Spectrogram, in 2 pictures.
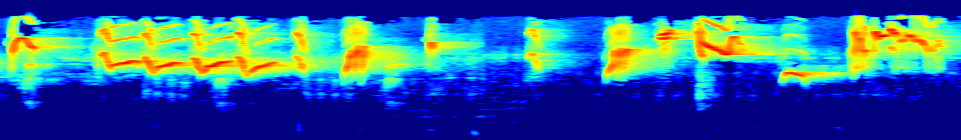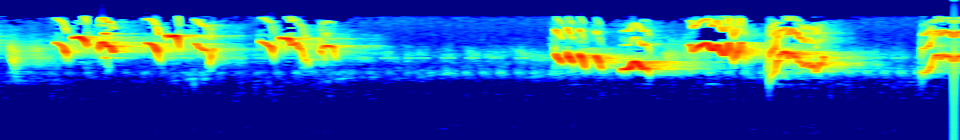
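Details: Song of the yellow-legged thrush, mateiro do sul style: a long, fast stream of varied high chirps, trills and whistled slurs, with one short gap before a final burst of phrases.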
